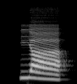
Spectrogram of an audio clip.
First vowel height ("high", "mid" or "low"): low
